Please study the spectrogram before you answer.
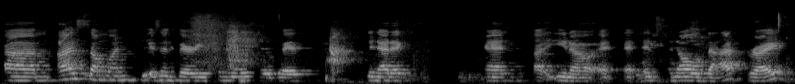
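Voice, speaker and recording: A woman's voice: fairly low pitch, level tone, measured pace. A woman hosting an interview, asking questions in a hesitant, hedging way with many fillers. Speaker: host, interviewer. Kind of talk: online Q&A interview. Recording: echoey room with faint noise.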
